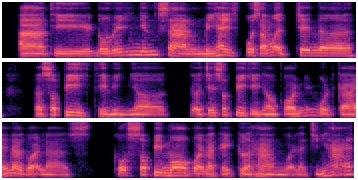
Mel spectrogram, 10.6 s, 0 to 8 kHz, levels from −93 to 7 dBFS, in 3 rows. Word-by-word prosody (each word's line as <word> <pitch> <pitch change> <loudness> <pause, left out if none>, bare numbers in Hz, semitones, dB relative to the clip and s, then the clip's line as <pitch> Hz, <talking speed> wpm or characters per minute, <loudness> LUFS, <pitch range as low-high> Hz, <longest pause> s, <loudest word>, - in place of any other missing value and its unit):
À, 125 -1 +4
thì 120 -1 -2
đối 125 -1 -1
với 155 +4 -1
những 185 0 -2
sàn 120 -9 +1
mình 120 0 0
hay 165 -2 +5
mua 160 - +2
sắm - - +2
ở - - +4
trên, 145 -1 +2
ơ, 135 -1 +3 0.3
ờ, 120 - -1
Shopee 165 +8 +4 0.2
thì 120 -3 -2
mình, 100 -2 0
ờ 100 -1 -2 0.2
ở - - 0
trên 140 - -1
Shopee 145 -3 0
thì 115 -3 -1
nó 105 0 +1
có 115 0 +4
những 155 +1 -11
một - - -4
cái 110 0 0
là, - - 0
gọi 110 0 -1
là, 100 -2 -6
s 95 +1 -7 0.2
có 150 - 0
Shopee 165 -1 +2
Mall, 145 0 +6
gọi - - +2
là 110 -1 -2
cái 110 +1 -4
cửa - - 0
hàng, 105 -2 -2
gọi - - -6
là, 190 - -8
chính 220 +3 -5
hãng - - -4
ấy. 205 +1 -2
125 Hz, 250 wpm, -22 LUFS, 110-150 Hz, 0.3 s, Mall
